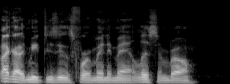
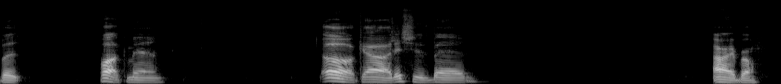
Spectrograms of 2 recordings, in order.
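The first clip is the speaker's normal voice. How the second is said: crying while talking; 5 dB quieter than usual. A streamer talking to his chat about the stream, tearful. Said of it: "why you crying?".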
